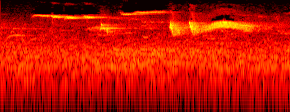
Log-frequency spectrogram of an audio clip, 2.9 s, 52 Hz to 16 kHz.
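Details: Wild European robin, Jarun in Zagreb, Croatia, mid-April 2022: a clear phrase of very high, thin drawn-out whistles followed by quick sliding notes and a warbling flourish, sweet and tinkling, against faint ambient noise.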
